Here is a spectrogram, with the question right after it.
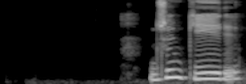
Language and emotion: Russian, sad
